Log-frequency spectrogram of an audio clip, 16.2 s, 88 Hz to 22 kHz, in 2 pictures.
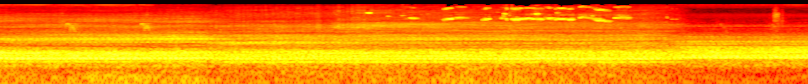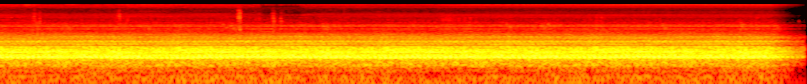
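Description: Hydraulic pump of an RC model Case CX85RR excavator running with a steady electric whine as the boom moves a load hung on a chain.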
